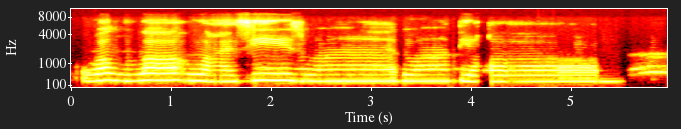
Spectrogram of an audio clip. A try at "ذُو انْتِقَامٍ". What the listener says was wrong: Kurang bingungnya di ikhfa zunti ya.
